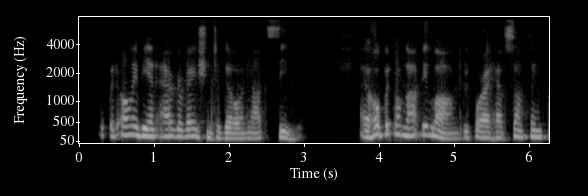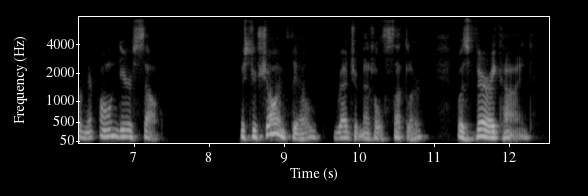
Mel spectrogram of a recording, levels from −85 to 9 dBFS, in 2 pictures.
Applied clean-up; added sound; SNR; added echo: neural mask model DeepFilterNet 3.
